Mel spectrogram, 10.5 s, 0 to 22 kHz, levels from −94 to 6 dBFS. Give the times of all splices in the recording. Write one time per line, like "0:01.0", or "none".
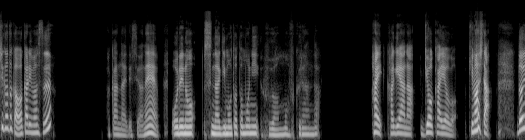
0:03.4
0:07.2

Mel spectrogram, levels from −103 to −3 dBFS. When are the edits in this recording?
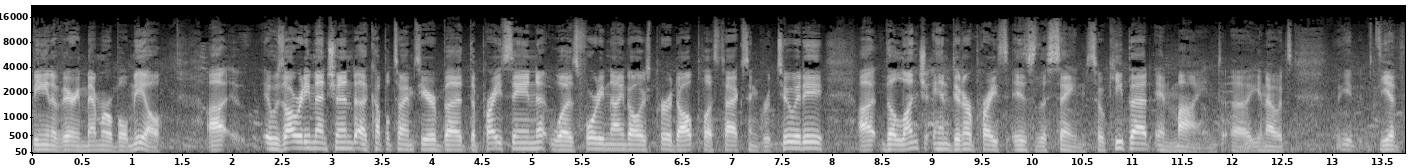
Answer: none

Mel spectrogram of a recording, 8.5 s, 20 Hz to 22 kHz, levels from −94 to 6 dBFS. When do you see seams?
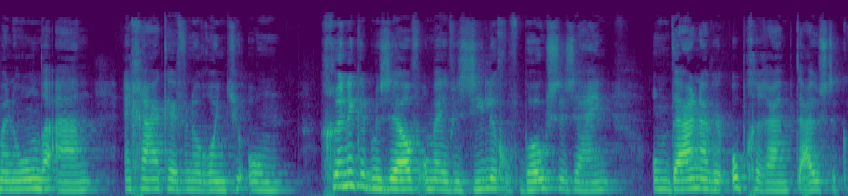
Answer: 0:03.0

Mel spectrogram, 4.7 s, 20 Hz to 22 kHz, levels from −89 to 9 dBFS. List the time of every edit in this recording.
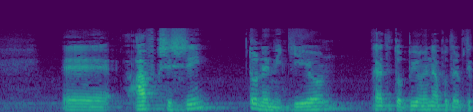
0:03.7

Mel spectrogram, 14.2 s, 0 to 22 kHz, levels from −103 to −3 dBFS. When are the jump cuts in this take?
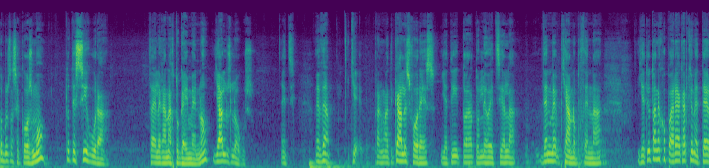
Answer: none

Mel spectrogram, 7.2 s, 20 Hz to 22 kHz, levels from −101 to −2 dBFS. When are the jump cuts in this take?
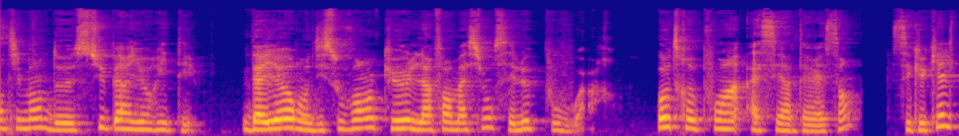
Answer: none

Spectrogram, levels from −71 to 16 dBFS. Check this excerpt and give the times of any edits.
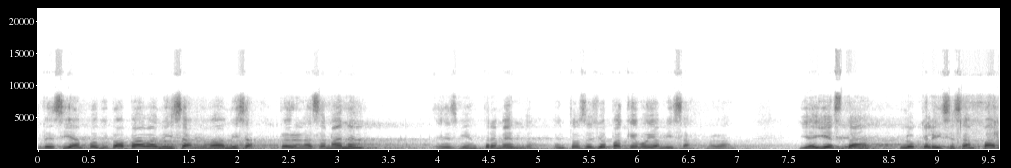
none

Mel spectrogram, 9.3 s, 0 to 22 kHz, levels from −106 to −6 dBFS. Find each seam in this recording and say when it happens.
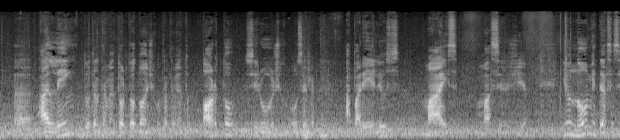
none

